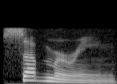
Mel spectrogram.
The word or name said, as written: submarine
